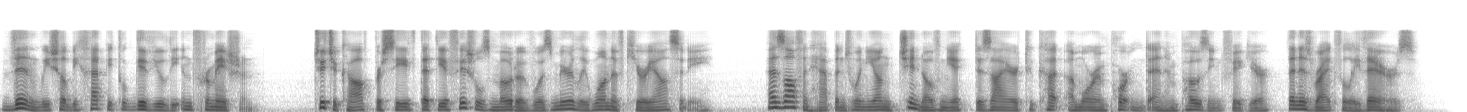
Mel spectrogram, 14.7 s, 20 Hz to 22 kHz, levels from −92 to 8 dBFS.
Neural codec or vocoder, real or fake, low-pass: codec, 16 kHz, about 1 kbps, DyCAST, with the encoder's durations; fake; 7.2 kHz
